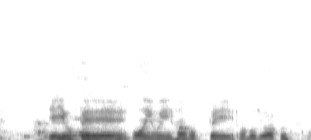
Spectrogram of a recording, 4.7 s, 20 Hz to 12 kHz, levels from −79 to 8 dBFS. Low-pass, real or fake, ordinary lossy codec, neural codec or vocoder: 7.2 kHz; real; Opus, 24 kbps; none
